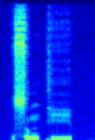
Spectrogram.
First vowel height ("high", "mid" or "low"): high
